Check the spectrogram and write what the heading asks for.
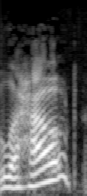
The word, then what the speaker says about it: Lahout: I think it's Laout. Is it Laout? Uh, yeah. Like two two O's. Yeah, you know. Oh, like an owl.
